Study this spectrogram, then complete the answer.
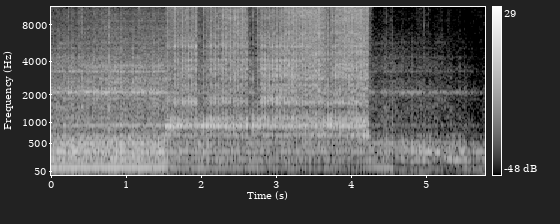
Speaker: I presume you can hear that. It just shows how much this bowl's gone out of shape since I actually made it.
